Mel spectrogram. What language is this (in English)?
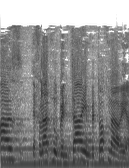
Hebrew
